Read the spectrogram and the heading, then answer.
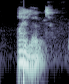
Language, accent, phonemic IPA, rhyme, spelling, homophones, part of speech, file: English, Southern England, /ˈaɪ.lət/, -aɪlət, islet, eyelet, noun, LL-Q1860 (eng)-islet.wav
- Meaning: 1. A small island 2. An isolated piece of tissue that has a specific function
